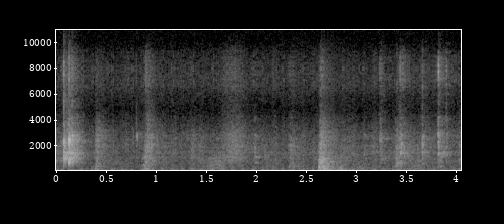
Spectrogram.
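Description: Hands handling a small cosmetic package: scattered rustles and light clicks, with one louder bump a little over two and a half seconds in, over a steady low background rumble.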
